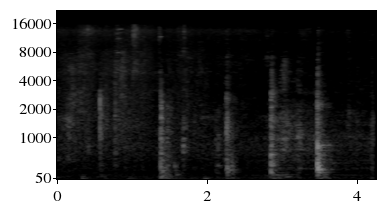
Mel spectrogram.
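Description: Four footsteps on wooden porch boards, spaced about half a second to a second apart.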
